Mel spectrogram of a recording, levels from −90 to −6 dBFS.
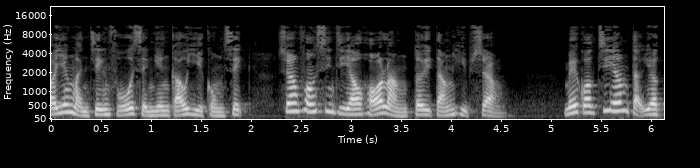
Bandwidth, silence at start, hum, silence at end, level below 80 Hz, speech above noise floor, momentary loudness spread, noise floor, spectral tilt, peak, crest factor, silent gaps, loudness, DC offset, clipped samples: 11.5 kHz; 0 s; none; 0 s; -64 dBFS; 41 dB; 8 LU; -64 dBFS; -6.5 dB/octave; -6 dBFS; 16 dB; none; -24 LUFS; under 0.1%; under 0.1%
